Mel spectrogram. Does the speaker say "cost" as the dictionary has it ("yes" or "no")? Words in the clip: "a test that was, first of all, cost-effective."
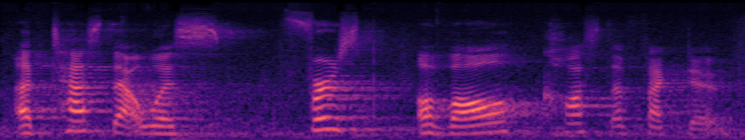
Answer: yes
